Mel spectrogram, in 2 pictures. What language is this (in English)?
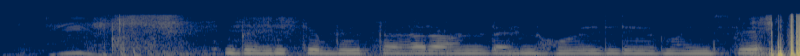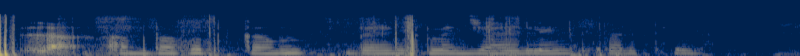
Chhattisgarhi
